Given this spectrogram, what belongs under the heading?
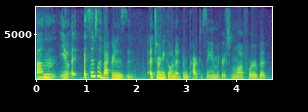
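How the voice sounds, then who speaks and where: Very fast pace with lively intonation. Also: woman. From Ontario, Canada (Whitby, Durham Region). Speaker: marketing manager, interview guest. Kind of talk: TV interview.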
